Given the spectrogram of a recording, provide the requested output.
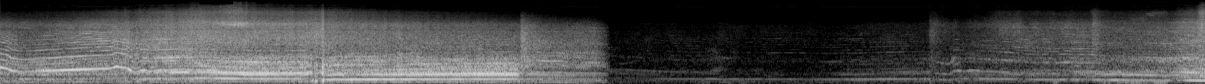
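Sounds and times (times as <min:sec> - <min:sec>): rally car engine running hard: 0:00.0 - 0:06.1
sharp engine crack: 0:00.8 - 0:06.1.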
